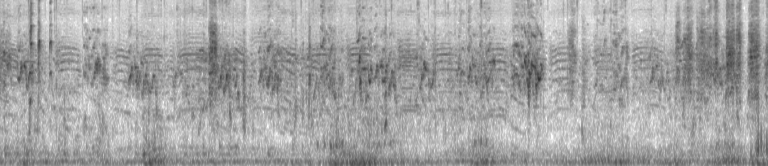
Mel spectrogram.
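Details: A flock of budgies eating food fills the air with continuous high, warbling chatter, scratchy squawks and quick chirps overlapping throughout.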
